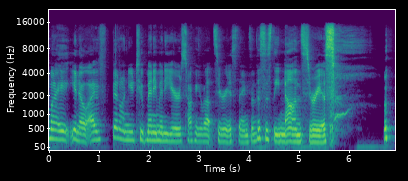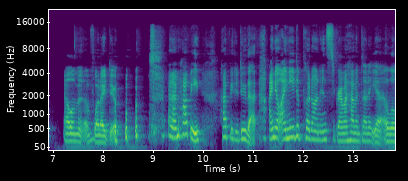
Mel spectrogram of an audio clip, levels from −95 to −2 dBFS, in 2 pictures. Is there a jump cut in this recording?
no; 0 cuts

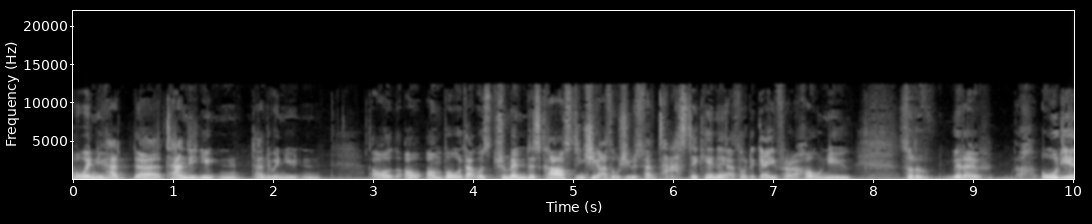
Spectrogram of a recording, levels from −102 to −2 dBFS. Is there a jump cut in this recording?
yes; 1 cut; at 2.9 s

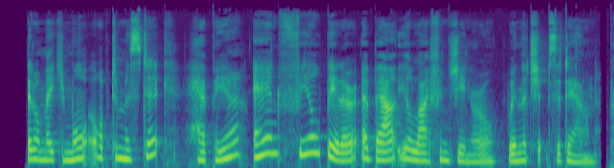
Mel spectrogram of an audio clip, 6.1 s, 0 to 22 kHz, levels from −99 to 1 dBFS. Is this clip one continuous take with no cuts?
no; 1 cut; at 5.1 s

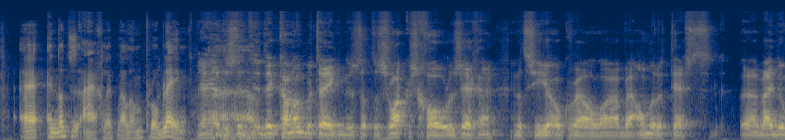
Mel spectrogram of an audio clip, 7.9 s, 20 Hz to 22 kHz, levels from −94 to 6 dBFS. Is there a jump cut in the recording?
yes; 1 cut; at 5.1 s

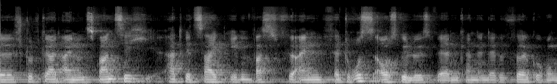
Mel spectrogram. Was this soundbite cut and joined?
no; 0 cuts

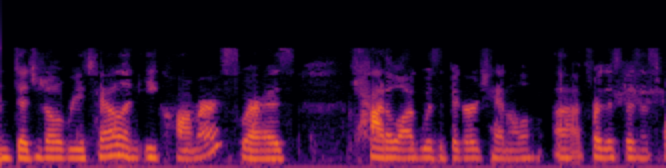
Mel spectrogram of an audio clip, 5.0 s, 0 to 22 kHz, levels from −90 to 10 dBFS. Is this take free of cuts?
yes; 0 cuts

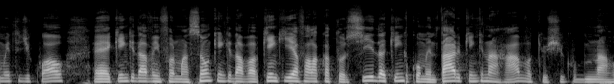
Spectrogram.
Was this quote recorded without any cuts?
no; 2 cuts; at 2.6 s, 4.1 s

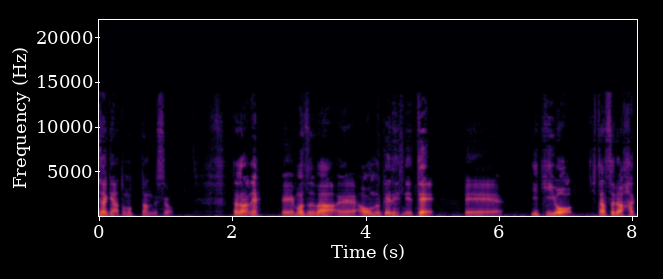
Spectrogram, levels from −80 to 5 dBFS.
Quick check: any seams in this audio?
no; 0 cuts

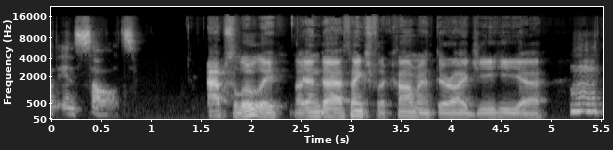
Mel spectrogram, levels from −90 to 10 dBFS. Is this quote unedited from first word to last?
no; 3 cuts; at 1.3 s, 2.5 s, 3.3 s

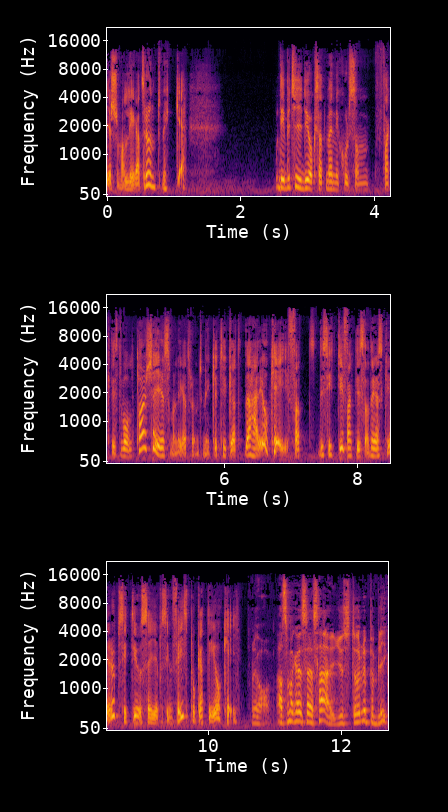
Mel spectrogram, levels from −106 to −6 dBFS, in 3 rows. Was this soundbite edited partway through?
no; 0 cuts

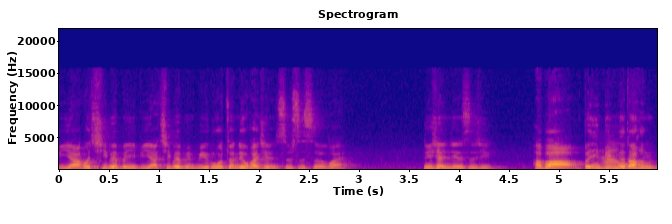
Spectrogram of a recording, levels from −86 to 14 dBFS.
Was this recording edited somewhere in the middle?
no; 0 cuts

